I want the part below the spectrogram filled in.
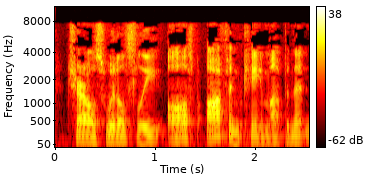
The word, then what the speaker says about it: Charles Whittlesey: And this Charles Whittlesey, I'm pronouncing the name right? – Yes, Charles.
